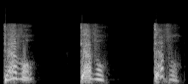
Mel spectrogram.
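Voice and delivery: high, frightened shrieks fading down; terrified accusation. Acted. Madwoman shrieking at Oni in fear. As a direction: point and cry out in terror. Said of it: "she's like".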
